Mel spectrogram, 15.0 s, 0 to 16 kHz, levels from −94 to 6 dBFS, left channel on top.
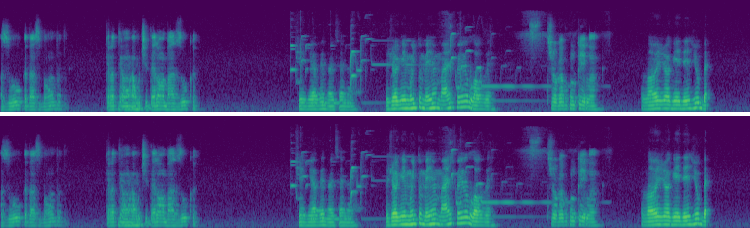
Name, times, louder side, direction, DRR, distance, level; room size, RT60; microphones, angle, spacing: voice 1, 0.0-1.3 2.1-3.9 10.6-12.0, left 2 dB, 25° left, 0.5 m, -33 dB
voice 2, 2.4-2.9 6.0-7.1 7.7-9.9 12.8-14.1, right 2 dB, 25° right, 0.5 m, -25 dB
sound 1, 5.8-11.8 12.1-12.2, equal, 65° left, 1.2 m, -43 dB
6.0 x 2.3 x 3.5 m
head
